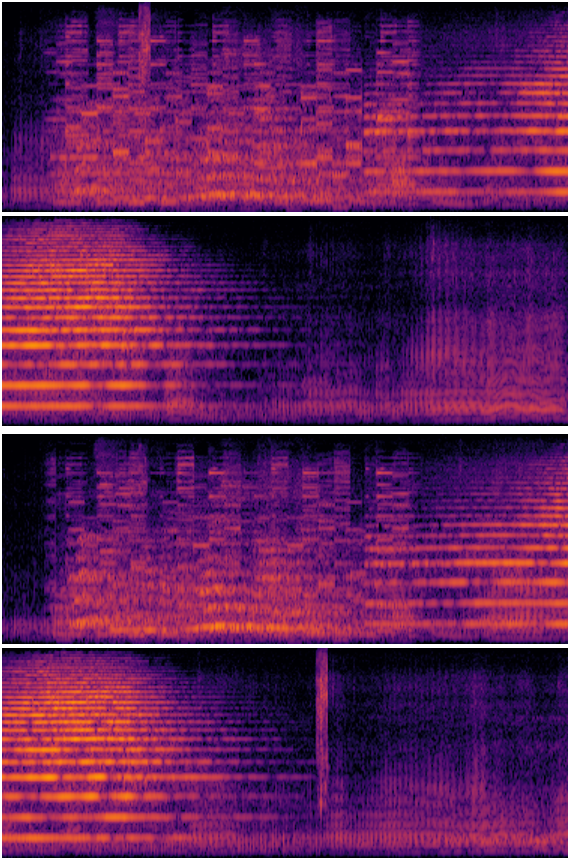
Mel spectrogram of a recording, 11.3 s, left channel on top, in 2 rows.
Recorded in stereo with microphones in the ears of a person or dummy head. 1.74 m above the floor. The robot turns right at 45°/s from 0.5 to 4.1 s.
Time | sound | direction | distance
0.7 | a woman speaking | 150° right | 2.5 m
3.6 | a trumpet | 60° left (ahead or behind) | 2.5 m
